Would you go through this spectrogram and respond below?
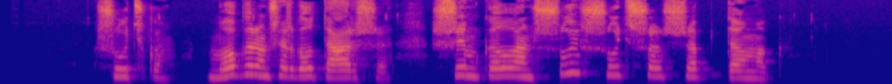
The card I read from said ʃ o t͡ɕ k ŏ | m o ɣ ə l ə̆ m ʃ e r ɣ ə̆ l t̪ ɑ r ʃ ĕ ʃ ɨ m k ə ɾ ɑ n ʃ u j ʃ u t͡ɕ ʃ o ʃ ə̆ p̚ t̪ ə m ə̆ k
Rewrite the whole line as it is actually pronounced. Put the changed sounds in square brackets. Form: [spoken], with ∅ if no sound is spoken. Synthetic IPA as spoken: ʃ [u] t͡ɕ k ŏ | m o ɣ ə [ɾ] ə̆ m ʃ e r ɣ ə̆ l t̪ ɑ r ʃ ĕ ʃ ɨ m k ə [l] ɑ n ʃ u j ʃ u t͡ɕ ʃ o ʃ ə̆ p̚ t̪ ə m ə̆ k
